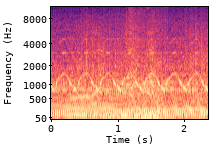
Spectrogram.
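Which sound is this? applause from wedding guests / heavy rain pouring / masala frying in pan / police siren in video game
police siren in video game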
